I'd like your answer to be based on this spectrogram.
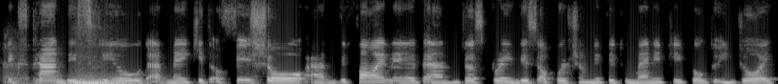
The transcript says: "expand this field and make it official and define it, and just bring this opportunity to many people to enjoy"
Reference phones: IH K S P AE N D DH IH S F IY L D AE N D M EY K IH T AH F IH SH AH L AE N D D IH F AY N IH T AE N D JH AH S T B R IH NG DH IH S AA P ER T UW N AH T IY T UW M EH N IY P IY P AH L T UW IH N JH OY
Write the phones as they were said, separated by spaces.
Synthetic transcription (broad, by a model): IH K S P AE N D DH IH S F IY L D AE N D M EY K IH T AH F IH SH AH L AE N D D IH F AY N IH T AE N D JH AH S T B R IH NG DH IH S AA P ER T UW N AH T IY T UW M EH N IY P IY P AH L T UW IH N JH OY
